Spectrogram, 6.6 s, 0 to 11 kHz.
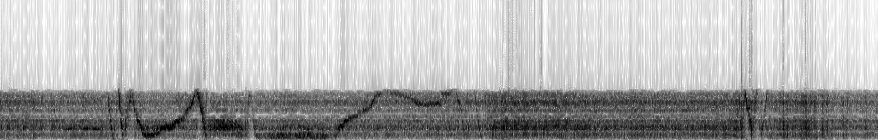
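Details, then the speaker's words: Packard Bell five-tube AM radio, probably late 1940s: steady static hiss with whistles sweeping up and down in pitch; a hand near the oscillator greatly subsides it, and swapping the 12SA7 helped some, but the squeal remains. "all right when i bring my hand up close to the oscillator [Music] you can hear it all subsides greatly"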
